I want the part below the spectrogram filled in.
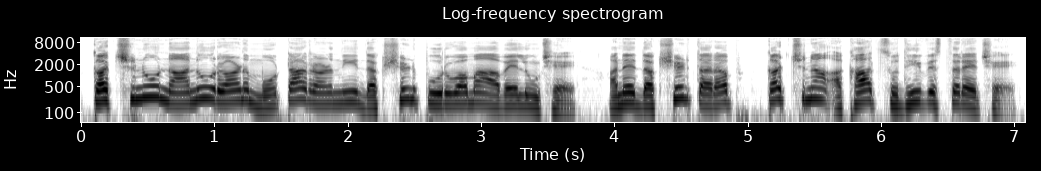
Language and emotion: Gujarati, neutral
